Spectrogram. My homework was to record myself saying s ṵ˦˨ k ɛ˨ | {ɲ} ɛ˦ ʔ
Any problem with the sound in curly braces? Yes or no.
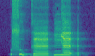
no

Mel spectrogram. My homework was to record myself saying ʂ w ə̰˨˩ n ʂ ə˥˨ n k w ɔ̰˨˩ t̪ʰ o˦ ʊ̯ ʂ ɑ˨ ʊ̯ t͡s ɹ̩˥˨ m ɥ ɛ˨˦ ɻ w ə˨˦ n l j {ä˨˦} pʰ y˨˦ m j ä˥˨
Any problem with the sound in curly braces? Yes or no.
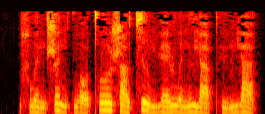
yes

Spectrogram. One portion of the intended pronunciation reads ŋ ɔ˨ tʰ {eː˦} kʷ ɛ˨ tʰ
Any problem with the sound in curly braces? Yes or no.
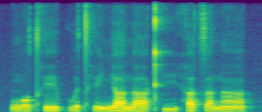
no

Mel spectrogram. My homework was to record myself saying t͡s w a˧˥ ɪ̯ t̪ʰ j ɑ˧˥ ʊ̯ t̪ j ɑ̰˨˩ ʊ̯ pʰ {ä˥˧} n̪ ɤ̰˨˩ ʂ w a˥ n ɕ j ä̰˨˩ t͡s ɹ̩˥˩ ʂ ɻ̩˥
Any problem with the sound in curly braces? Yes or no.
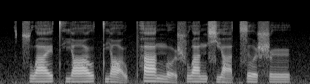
yes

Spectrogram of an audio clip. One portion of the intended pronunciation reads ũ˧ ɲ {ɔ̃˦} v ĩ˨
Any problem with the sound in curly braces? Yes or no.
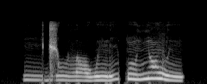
no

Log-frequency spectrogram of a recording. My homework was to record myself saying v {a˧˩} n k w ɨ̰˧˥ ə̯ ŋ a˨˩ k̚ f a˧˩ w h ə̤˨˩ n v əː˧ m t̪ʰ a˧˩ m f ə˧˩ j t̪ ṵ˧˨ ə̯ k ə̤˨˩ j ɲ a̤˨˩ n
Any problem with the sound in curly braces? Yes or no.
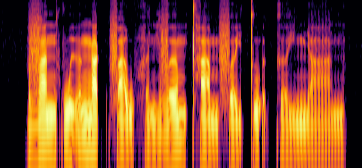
yes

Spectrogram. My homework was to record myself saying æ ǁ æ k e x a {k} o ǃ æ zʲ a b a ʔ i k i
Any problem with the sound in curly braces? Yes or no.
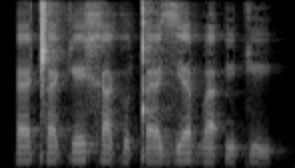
no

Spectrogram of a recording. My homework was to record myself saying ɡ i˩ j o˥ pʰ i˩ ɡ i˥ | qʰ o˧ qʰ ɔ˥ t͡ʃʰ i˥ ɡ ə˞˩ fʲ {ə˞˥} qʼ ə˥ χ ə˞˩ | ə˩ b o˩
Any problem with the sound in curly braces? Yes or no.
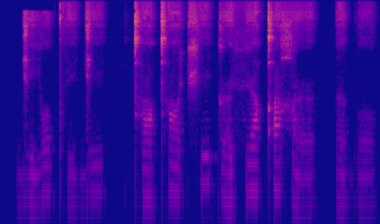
no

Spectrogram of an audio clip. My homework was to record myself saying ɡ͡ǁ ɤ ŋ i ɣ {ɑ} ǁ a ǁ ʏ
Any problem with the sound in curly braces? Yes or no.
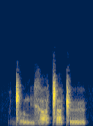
yes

